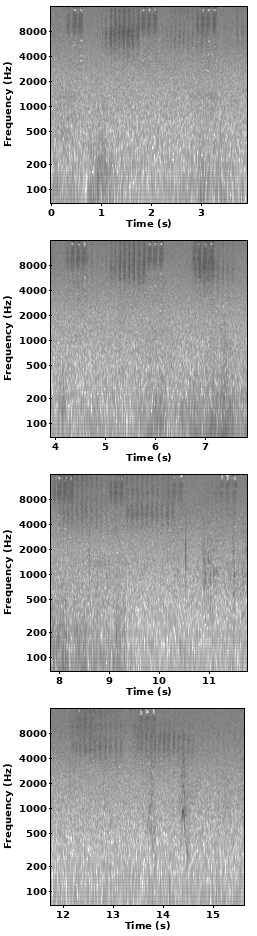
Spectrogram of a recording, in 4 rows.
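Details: A male Spanish saddle bush-cricket (Ephippigerida areolaria) sings its calling song on 12 July 2019 in the Sierra de Guadarrama. Brief, dry, hissing high chirps about a second apart over low wind rumble, with faint thin notes near the end.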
